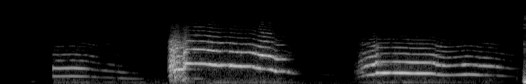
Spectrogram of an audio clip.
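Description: Three drawn-out, wavering howls from a coyote, each falling slightly in pitch, with a harsh noisy onset on the second.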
